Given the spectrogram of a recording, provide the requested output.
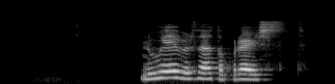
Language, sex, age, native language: Icelandic, female, 9, Icelandic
